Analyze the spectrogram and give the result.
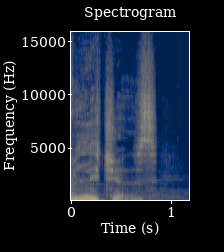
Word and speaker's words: liches: The story, A Cast of Liches. It says here, rhymes with witches.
